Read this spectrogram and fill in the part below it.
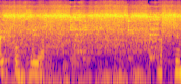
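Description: Chopped onion drops into hot fat, ghee or oil in a pan and fries with a loud, steady close sizzle throughout, with a few brief scraping stirs.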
